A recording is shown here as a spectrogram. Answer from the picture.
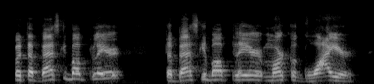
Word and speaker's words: Aguirre: I've seen people who pronounce it Aguirre. And I'm like, your last name is not a fucking Aguirre, man. It's Aguirre. They just gave up and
